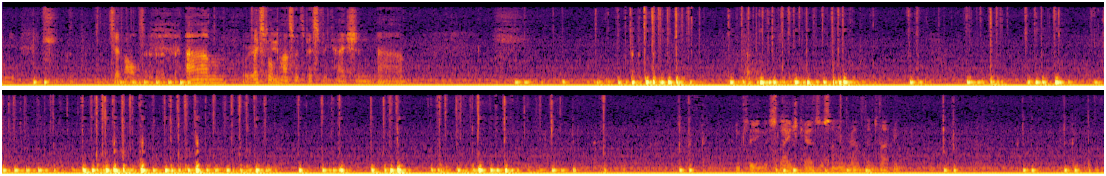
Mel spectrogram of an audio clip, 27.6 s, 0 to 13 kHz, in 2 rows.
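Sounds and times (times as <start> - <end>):
low constant hum: 0.0 - 27.5
speech: 1.4 - 5.2, 6.4 - 6.7
typing on a Windows computer keyboard: 6.9 - 10.7, 11.3 - 21.4, 22.2 - 22.4, 25.5 - 25.7, 26.5 - 27.5.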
